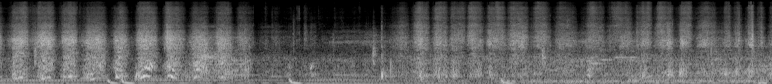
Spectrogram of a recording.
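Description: A cleaning brush scrubs a shoe in quick back-and-forth strokes, a loud close rasping rhythm with a few knocks, and no talking.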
